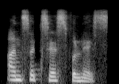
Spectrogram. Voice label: "unsuccessfulness", Indian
